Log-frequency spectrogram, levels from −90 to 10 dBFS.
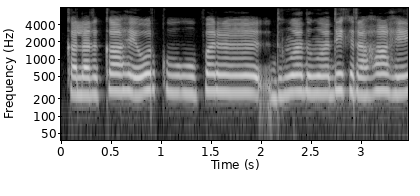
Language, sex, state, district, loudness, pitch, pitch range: Hindi, female, Chandigarh, Chandigarh, -14 LUFS, 255 Hz, 245-270 Hz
